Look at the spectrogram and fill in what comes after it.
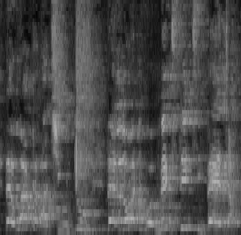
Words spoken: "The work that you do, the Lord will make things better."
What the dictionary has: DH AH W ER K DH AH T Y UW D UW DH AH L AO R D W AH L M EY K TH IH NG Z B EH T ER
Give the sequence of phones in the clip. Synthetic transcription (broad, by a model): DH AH W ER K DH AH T Y UW D UW DH AH L AO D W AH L M EY K S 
